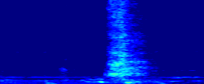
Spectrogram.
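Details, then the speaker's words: A single sharp sneeze from a Japanese woman over faint background music, one of an unstoppable repeated run of sneezes during a livestream. "待って止まんない。マジでくしゃみ止まんない。"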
